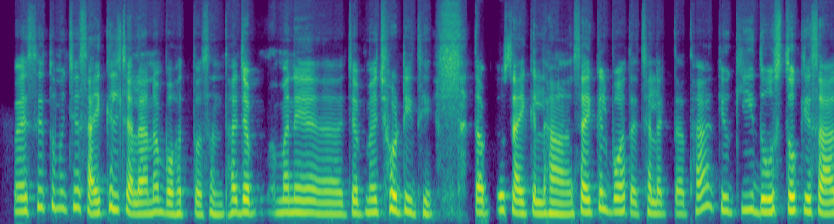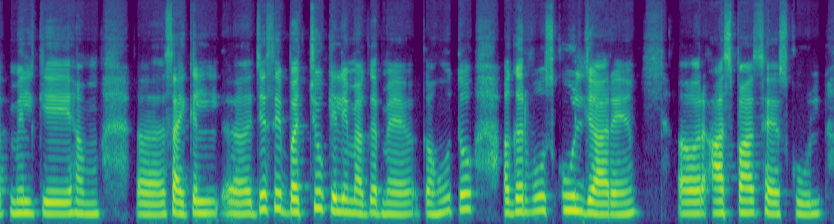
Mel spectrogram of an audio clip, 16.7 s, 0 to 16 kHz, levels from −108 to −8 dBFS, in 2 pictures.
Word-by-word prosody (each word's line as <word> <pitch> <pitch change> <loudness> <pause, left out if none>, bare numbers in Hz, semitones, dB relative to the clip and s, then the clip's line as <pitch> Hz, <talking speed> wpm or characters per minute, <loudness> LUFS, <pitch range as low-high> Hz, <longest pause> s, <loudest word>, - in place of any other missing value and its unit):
वैसे 220 +6 0
तो 285 +2 -6
मुझे 270 +1 -3
साइकिल 245 +2 +1
चलाना 185 -4 +2
बहुत 185 -2 -1
पसंद 175 0 -3
था 205 - +3
जब 200 -1 +4 0.2
मैंने 205 0 +1 0.4
अ, - - -1
जब 190 -2 0
मैं 200 - +2
छोटी 230 +1 +2
थी। 190 - -1 0.5
तब 200 -1 +3
तो 240 - +4
साइकिल 190 -5 +2
हाँ, 180 -2 +2
साइकिल 210 +6 +2
बहुत 215 0 +2
अच्छा 185 +2 -3
लगता 185 -1 -4
था 245 +7 +1
क्योंकि 235 +1 -2
दोस्तों 230 +2 +5
के 215 - +5
साथ 190 -4 +3
मिल 190 0 0
के 185 -1 +2 0.2
हम 180 -1 -2
अ, 180 - -12 0.2
साइकिल 185 +2 +2
अ, 180 -1 -1
जैसे 250 +1 +2
बच्चों 210 +6 +1
के 235 -3 +2
लिए 215 0 +2
मैं 190 - +1
अगर 185 +1 -2
मैं 175 0 -3
कहूँ 185 +4 -3
तो 255 +1 +2 0.3
अगर 210 +2 +2
वो 220 +3 -1
स्कूल 235 -1 +1
जा 190 -3 +4
रहे 170 0 0
हैं 190 +4 -4 0.4
और 185 +1 +2
आस-पास 195 +1 +2
है 180 -2 +3
स्कूल, 175 0 -6
195 Hz, 190 wpm, -23 LUFS, 185-220 Hz, 0.5 s, दोस्तों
